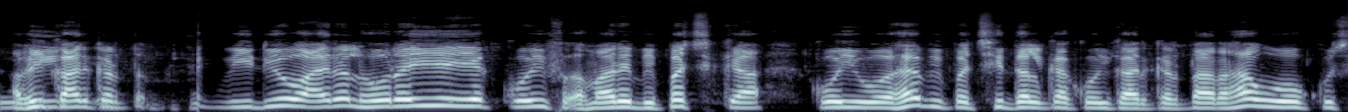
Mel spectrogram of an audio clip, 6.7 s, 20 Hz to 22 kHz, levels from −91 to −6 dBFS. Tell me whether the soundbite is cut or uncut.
cut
